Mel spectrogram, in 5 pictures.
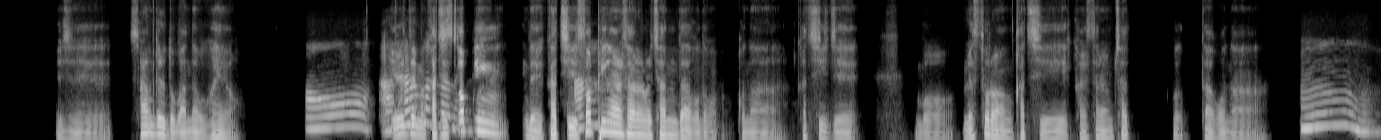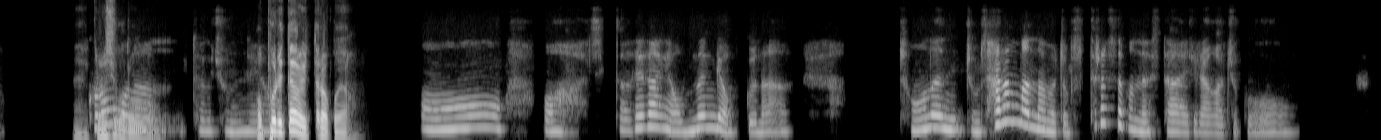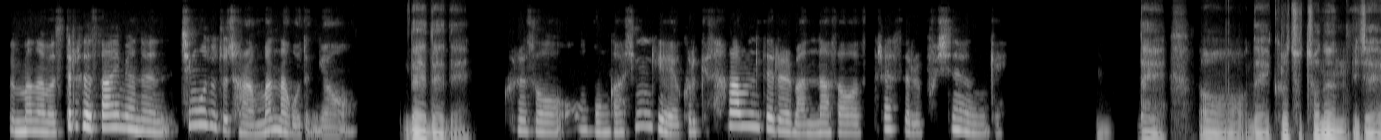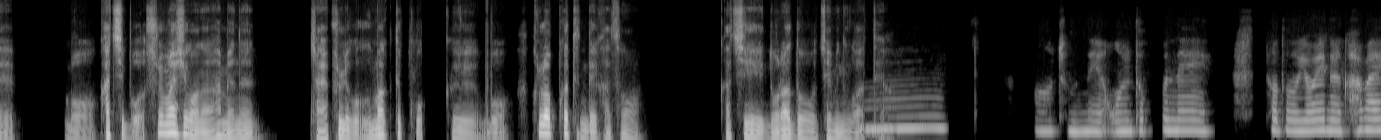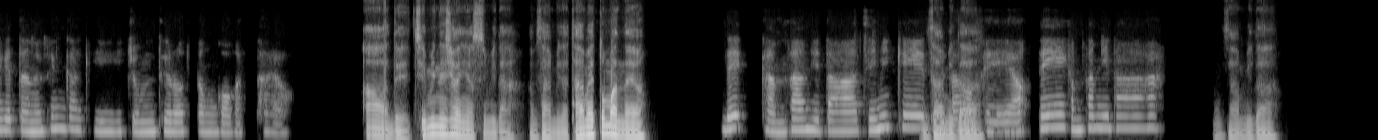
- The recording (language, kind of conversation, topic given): Korean, unstructured, 취미가 스트레스 해소에 어떻게 도움이 되나요?
- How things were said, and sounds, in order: other background noise; tapping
